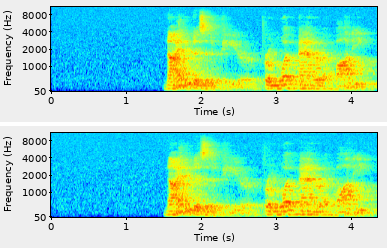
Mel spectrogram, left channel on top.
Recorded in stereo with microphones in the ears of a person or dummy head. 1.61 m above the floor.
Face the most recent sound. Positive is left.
turn(degrees=55)  # may be behind; listen again after turning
